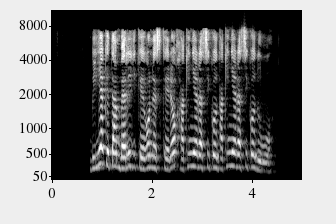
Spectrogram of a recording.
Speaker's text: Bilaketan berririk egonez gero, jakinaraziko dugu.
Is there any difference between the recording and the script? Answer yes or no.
yes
